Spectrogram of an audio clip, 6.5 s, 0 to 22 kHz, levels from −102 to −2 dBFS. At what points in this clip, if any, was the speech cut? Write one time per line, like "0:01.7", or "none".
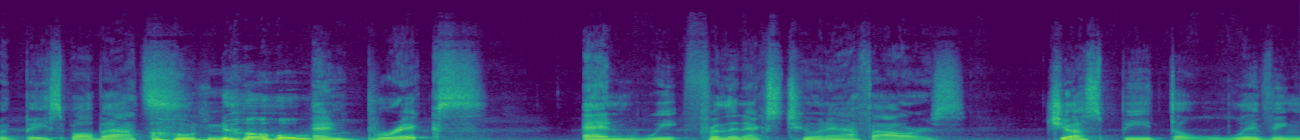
none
